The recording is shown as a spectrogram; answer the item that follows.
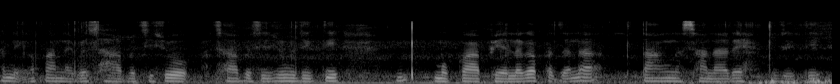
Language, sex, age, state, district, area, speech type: Manipuri, female, 45-60, Manipur, Imphal East, rural, spontaneous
